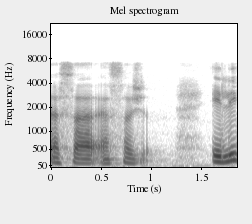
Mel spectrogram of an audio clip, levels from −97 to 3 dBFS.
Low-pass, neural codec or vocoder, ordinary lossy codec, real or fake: 7.2 kHz; vocoder, 44.1 kHz, 80 mel bands, Vocos; none; fake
